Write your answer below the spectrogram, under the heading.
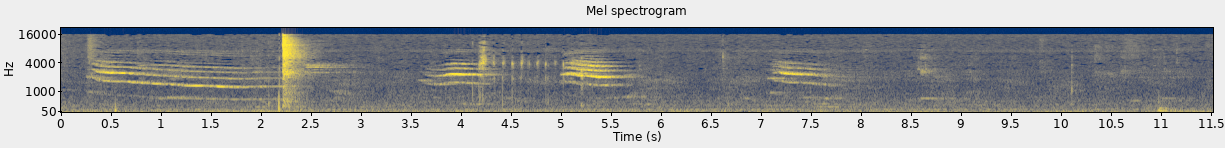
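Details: Kitten meowing in a few high, thin calls with falling tones, each under a second, spaced by quiet gaps; a sharp click near the start and faint low background hum.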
